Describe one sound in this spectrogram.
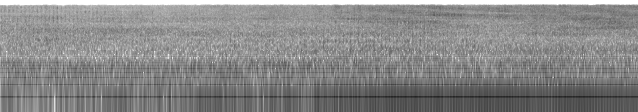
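A bus engine rumbles close by.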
